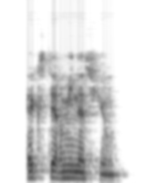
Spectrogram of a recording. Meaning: extermination
- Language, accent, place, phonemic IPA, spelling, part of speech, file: French, France, Lyon, /ɛk.stɛʁ.mi.na.sjɔ̃/, extermination, noun, LL-Q150 (fra)-extermination.wav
